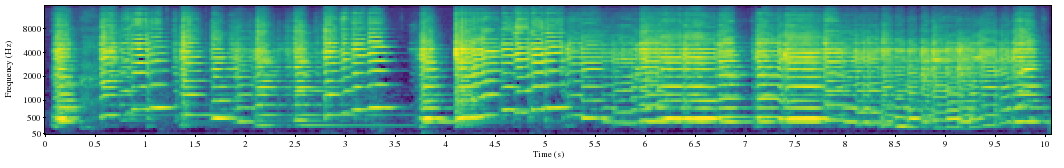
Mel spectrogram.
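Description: Solo fiddle played with the bow, a quick run of old-time fiddle-tune notes with a short break about four seconds in. The player is trying to start a tune from memory and cannot get it going, breaking off at the end.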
